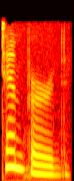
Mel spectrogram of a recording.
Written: tempered

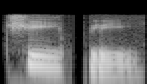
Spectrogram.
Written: cheapie

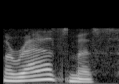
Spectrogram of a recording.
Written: marasmus

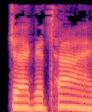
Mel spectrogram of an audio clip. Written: Jagatai

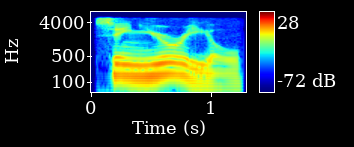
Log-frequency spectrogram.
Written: seigneurial

